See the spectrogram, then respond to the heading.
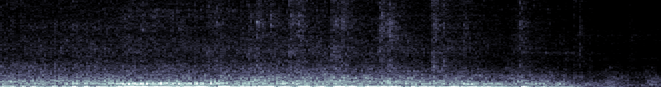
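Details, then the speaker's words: Flood-damaged Corvair newly converted to custom fuel injection, idle still untuned: rough low rumble sags and dies within about two seconds; engine stalls before throttle is used, needs idle tuning. "well well it died before I did so a little bit more work to do before you start playing with throttle but let's get it idling well and then we can start uh messing with it some"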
